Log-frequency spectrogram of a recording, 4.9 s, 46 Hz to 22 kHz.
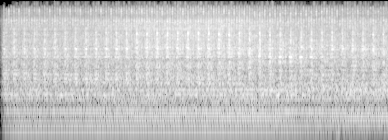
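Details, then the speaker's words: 2011 Hyundai ix35 G4KD, 153,000 km, heavy oil burning with coked rings: steady rapid clatter about four knocks a second over idle, appeared in winter on cold starts; cause unconfirmed. "как вы себя слышите хорошо так брякает приличная бы сказала опять-таки это случилось Все Зимой не в жару не в пробке где-то Вот именно зимой при холодных запусках тык тык тык услышал хозяин"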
